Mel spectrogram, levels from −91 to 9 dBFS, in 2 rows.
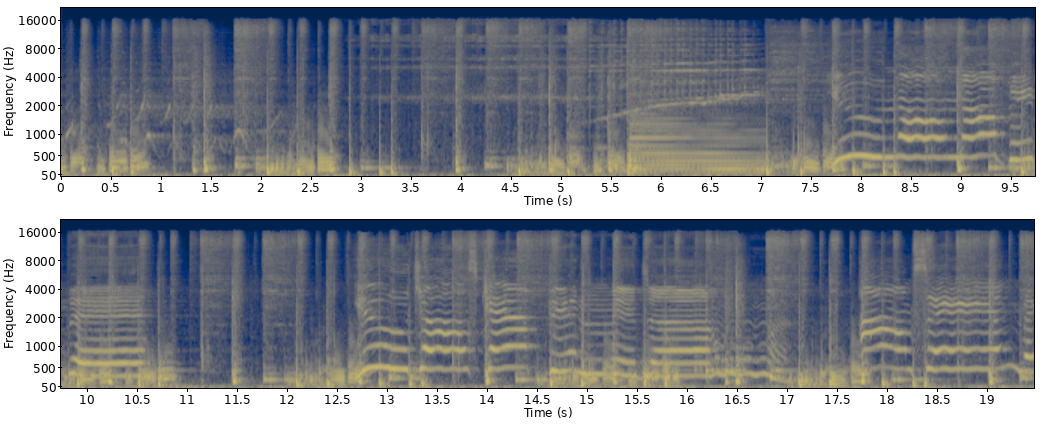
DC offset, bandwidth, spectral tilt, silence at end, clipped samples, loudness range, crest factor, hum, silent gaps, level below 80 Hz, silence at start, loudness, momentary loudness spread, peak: under 0.1%; 17 kHz; -5 dB/octave; 0 s; under 0.1%; 5 LU; 16 dB; none; none; -30 dBFS; 0 s; -17 LUFS; 7 LU; 0 dBFS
